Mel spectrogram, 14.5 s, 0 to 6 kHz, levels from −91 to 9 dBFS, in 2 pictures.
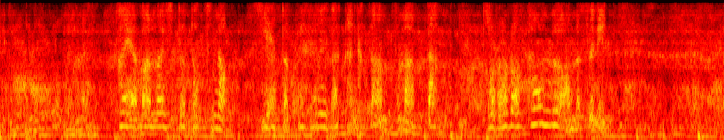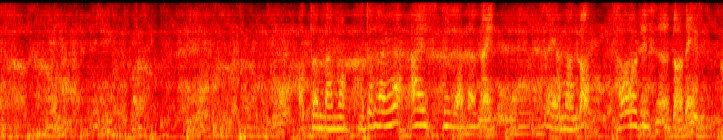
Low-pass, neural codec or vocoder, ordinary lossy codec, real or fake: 5.4 kHz; codec, 16 kHz, 4.8 kbps, FACodec; none; fake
